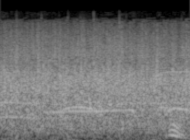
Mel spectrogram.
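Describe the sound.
Steady, dense applause from a crowd fills the whole stretch, a continuous wash of clapping at even loudness, with a brief voice rising faintly underneath near the end.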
